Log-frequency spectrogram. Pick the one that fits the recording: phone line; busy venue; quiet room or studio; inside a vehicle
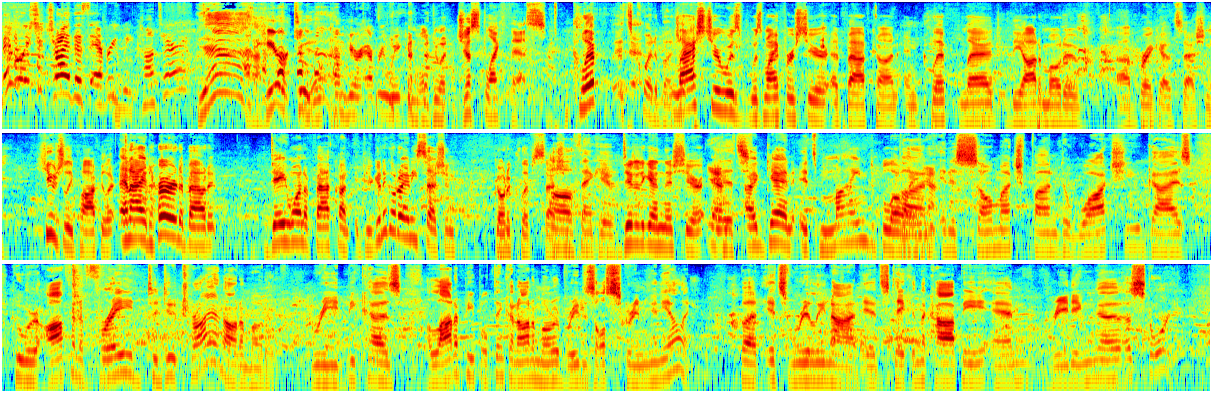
busy venue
